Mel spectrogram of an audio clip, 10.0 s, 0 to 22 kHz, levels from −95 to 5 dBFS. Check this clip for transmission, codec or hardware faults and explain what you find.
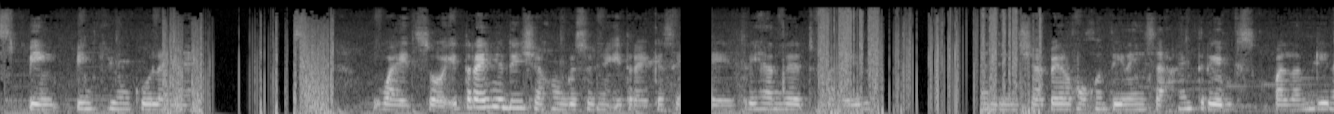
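Three faults turn up: two bouts of intermittent contact and one rebuffering stall.

Intermittent contact occurs from 1.22 to 2.50 s and again from 6.13 to 7.80 s. A loose plug or cable briefly loses its connection, and the signal drops out for about 0.69 s and 0.77 s respectively, with crackle where the contact breaks and remakes and faint hiss in between. On a waveform the envelope collapses to a thin noise floor bracketed by spiky bursts. A spectrogram shows broadband vertical streaks at each edge.

The rebuffering stall runs from 5.09 to 5.34 s. Playback ran out of downloaded data and waited for more, so the audio goes to clean silence for 245 ms and then picks up exactly where it left off. Nothing is lost, but the clip is stretched by that quarter-second. The waveform shows a flat, silent gap with no crackle at either edge, and the spectrogram a fully blank vertical band.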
